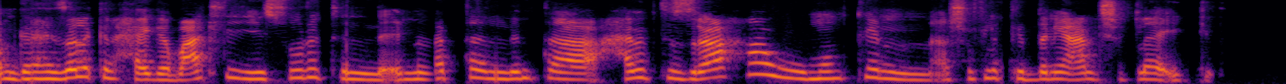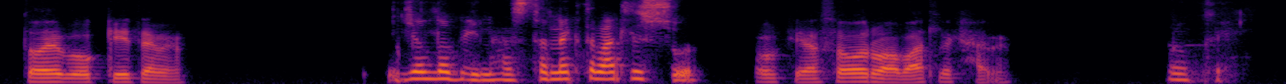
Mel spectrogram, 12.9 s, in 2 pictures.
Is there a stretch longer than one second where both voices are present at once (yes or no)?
no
